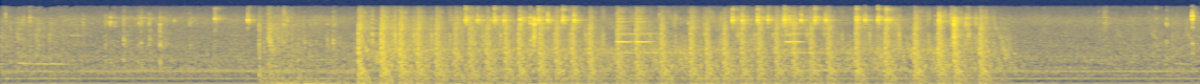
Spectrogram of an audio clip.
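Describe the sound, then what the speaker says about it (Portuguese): Rapid automatic gunfire crackles in dense bursts for several seconds in the GTA San Andreas Multiplayer (SA-MP) game, fairly loud over a steady background hum, before tapering off. "Onde é que tá vindo esses tiros?"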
